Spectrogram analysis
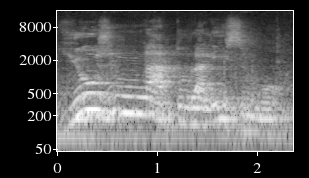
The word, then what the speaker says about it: iusnaturalismo: o pensamiento se llama jusnaturalismo todo junto y se escribe con j al principio o con i latina se pronuncia como y viene de la palabra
